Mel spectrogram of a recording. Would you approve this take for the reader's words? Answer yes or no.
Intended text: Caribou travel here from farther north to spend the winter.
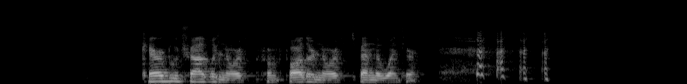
no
